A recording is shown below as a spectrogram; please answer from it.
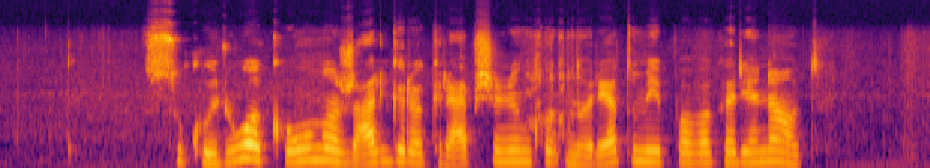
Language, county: Lithuanian, Vilnius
